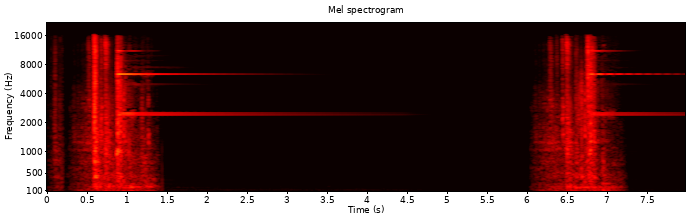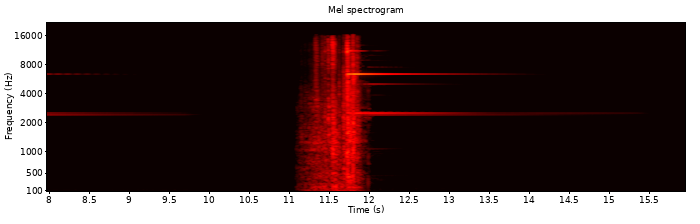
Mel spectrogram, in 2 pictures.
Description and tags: Buying Sounds
Three variations of a buying sound effect. Sound made for a cancelled student game.
Cash, Buying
